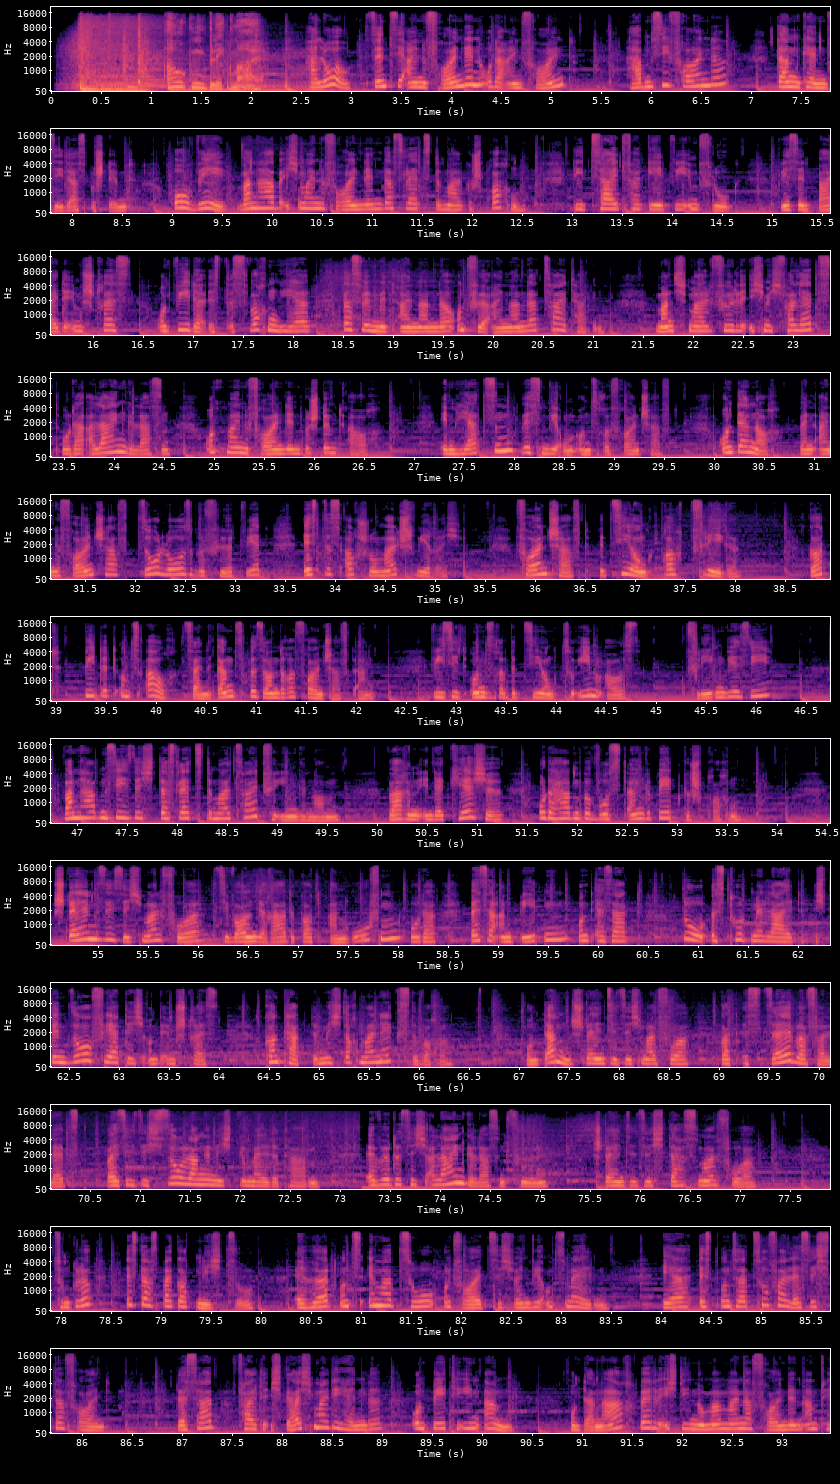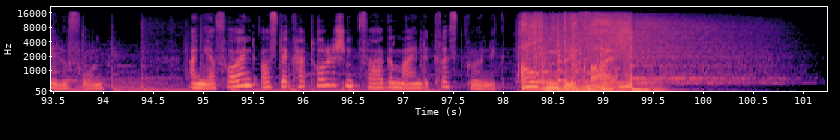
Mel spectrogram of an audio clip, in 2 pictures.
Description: Augenblick Mal - Die Kurzandacht im Radio
Jeden Sonntag gegen halb neun bei Radio Siegen zu hören: Die Kurzandacht der Kirchen (evangelisch und katholisch) - jetzt auch hier im Studioblog zum Nachhören.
